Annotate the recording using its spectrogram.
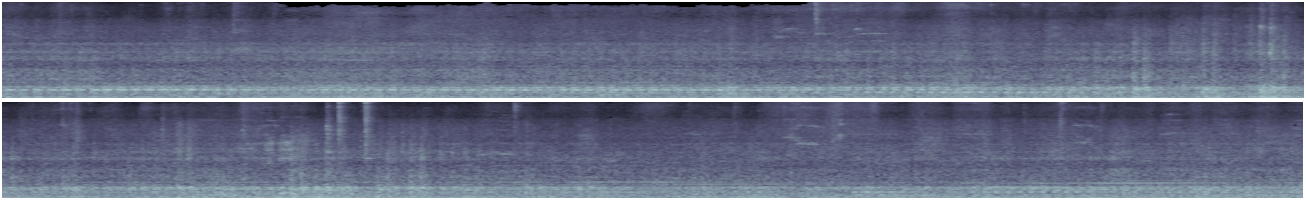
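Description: Train wheels clatter and knock on the rails.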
